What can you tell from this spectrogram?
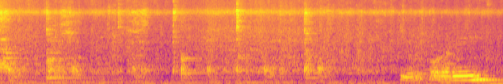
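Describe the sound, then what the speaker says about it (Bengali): Egg and onion fry in a pan with a soft, continuous sizzle and occasional stirring clinks, fairly quiet and close. "দেখো আমার ডিমটা, পেঁয়াজটা ভাজা হয়ে এসেছে।"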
